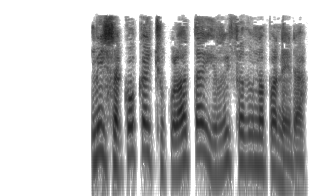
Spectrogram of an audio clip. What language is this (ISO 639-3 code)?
cat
